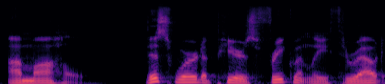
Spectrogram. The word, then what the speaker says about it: amal: Our third key term is Amal, spelled Amal and pronounced Amahal.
